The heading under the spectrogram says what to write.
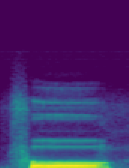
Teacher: উপরে দুই দাতের আগা নিচে ঠোটের পেটে লাগবে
